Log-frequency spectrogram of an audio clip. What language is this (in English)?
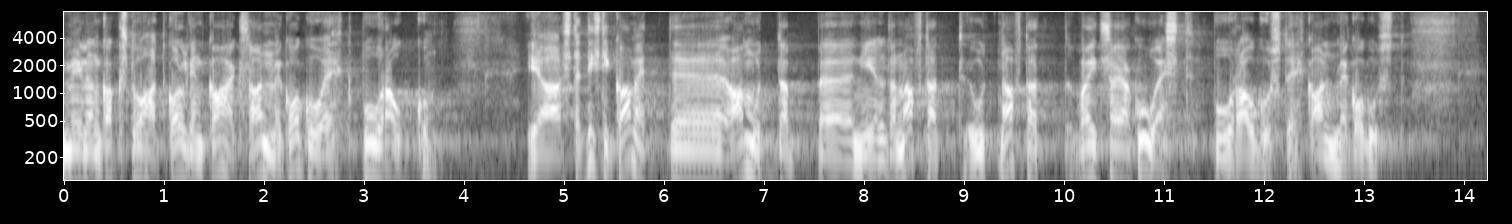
Estonian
